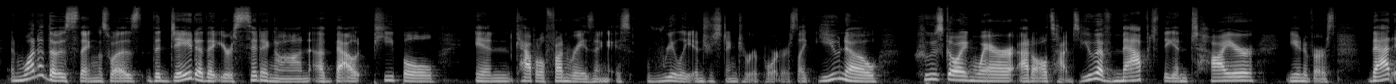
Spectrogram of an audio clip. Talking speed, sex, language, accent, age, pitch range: 165 wpm, female, English, American, 40-59, 145-180 Hz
